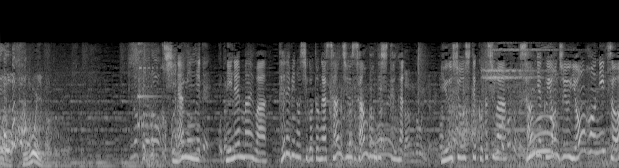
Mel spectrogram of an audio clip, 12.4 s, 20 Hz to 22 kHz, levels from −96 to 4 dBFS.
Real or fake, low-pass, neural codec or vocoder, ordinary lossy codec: real; none; none; none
